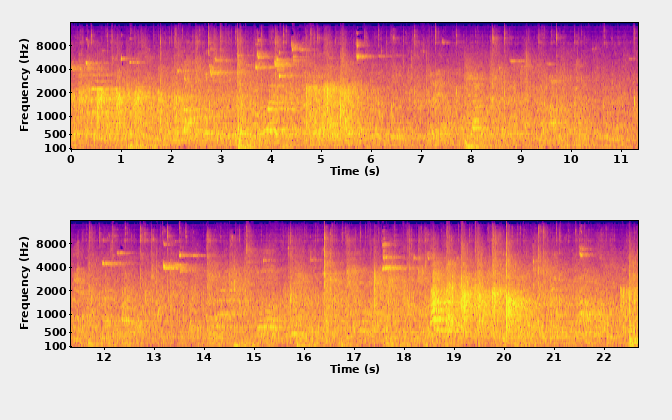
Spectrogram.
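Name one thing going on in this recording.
A crowd of people murmurs and calls out in an echoing hall.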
